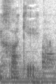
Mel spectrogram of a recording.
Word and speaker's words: khaki: lenses in the color cocki yeah cocky is that how you guys say it I pronounce it differently I mle I say haki but you know but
